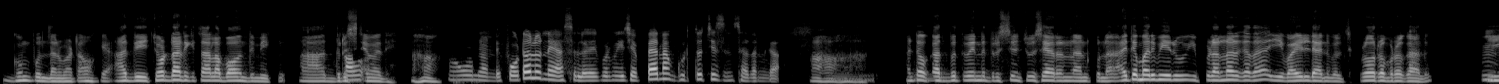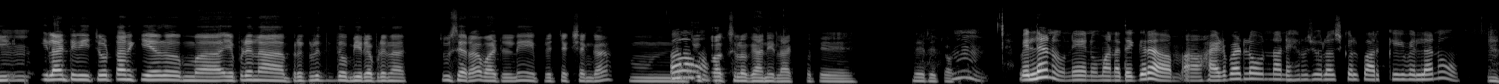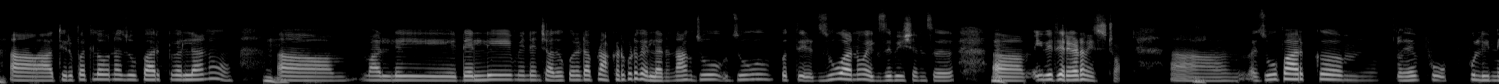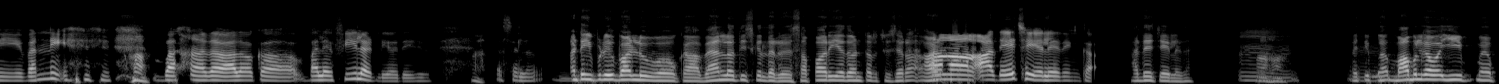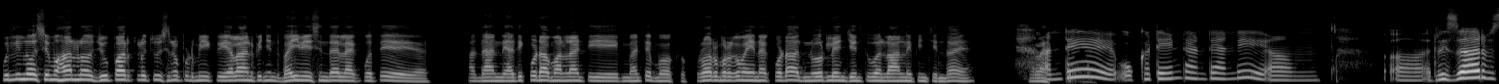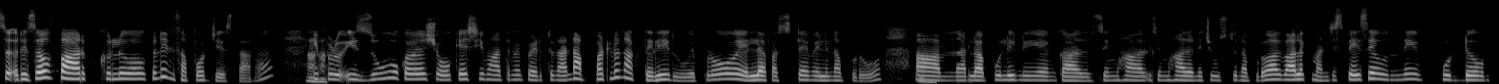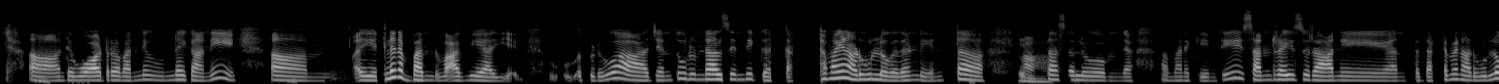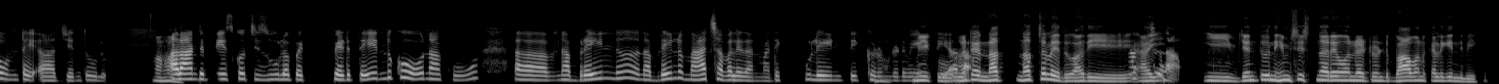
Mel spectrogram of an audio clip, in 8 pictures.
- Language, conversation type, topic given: Telugu, podcast, ప్రకృతిలో ఉన్నప్పుడు శ్వాసపై దృష్టి పెట్టడానికి మీరు అనుసరించే ప్రత్యేకమైన విధానం ఏమైనా ఉందా?
- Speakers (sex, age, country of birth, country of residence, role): female, 25-29, India, India, guest; male, 50-54, India, India, host
- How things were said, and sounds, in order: in English: "సడెన్‌గా"; sniff; in English: "వైల్డ్ యానిమల్స్"; other background noise; in English: "జూపార్క్స్‌లో"; in English: "జూ పార్క్‌కి"; in English: "జూ జూ"; in English: "జూ"; in English: "జూ"; chuckle; in English: "వ్యాన్‌లో"; in English: "సఫారీ"; in English: "జూ పార్క్‌లో"; in English: "రిజర్వ్స్, రిజర్వ్ పార్క్‌లోకి"; in English: "సపోర్ట్"; in English: "జూ"; in English: "షోకేస్‌కి"; in English: "ఫస్ట్ టైమ్"; in English: "వాటర్"; in English: "సన్‌రైజ్"; in English: "జూలో"; in English: "బ్రెయిన్‌లో మ్యాచ్"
